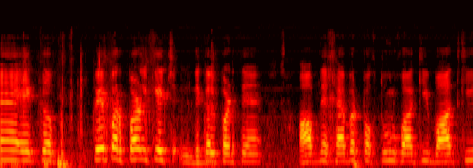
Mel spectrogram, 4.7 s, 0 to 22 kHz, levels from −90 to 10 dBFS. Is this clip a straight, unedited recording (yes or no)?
no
